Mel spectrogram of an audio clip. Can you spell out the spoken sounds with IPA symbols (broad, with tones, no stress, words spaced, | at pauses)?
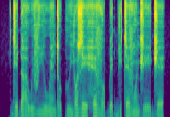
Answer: de˦ɗaː˨wɨ˧viː˦ wɛ̃˨ dɔ˨kʷi˨ jɔ˦ze˦˨hɛ˦ vɔ˨ɓɛ˨ɡ͡bi˦tɛ˦ vɔ̃˧d͡ʒeː˨d͡ʒɛ˦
